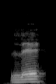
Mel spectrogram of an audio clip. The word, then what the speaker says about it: les: l s for them pronounced Le but the S is popping up again activated by the vowel of at and that s between vowels sounds like a can I wait for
